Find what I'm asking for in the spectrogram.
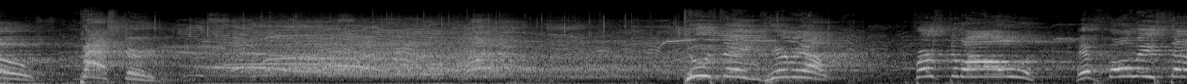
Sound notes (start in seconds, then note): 2.5 crowd cheering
